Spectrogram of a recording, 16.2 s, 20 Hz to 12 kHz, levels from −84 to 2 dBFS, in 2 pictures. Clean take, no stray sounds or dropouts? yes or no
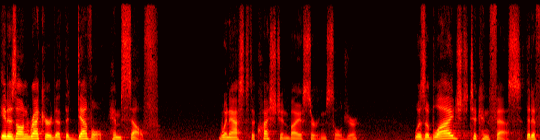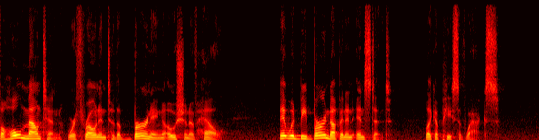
yes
